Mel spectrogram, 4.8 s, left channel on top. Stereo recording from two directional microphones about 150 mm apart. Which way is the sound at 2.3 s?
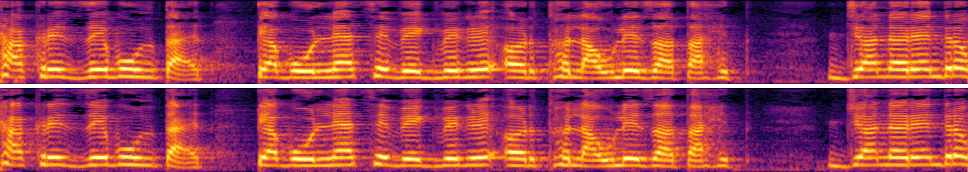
5° right (ahead or behind).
